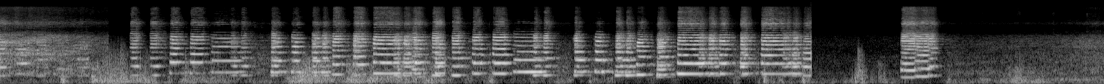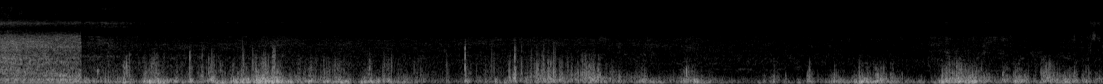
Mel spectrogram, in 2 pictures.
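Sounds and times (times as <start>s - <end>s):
horn note with bending pitch: 0.0s - 8.2s
multi-tone horn melody: 0.0s - 8.2s, 9.0s - 9.5s.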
